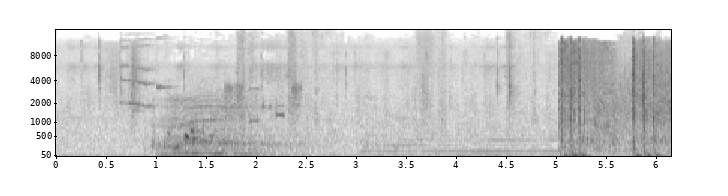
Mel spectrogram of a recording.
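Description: Wooden building pieces snap into place with hollow knocks.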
